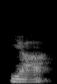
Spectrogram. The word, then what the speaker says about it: Yah: This study concludes the correct pronunciation or transliteration of our creator's name is the contracted form Yah the full form Yahwh seola treasured possession.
